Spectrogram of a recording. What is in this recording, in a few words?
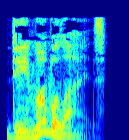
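"demobilise", British English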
